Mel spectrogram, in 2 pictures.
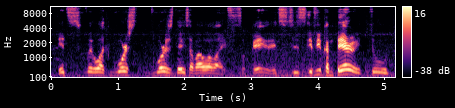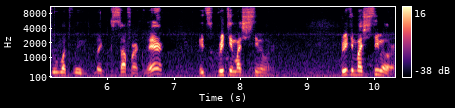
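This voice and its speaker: The speaker has a strong Russian accent and a moderate pace. Pitch varies in an ordinary way. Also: man, fairly high pitch for a man. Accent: thick Russian. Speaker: protester interviewed on the street. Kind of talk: street interview. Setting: outdoors at a street protest.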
